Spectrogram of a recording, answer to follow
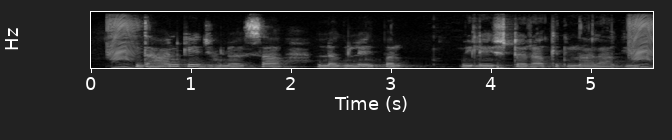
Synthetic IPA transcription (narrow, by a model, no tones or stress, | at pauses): d̪ʱaːnked͡ʒʱuləɾsaləɡlepəɾ | ʋɪleːsʈəɾakɪt̪nalaːɡi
